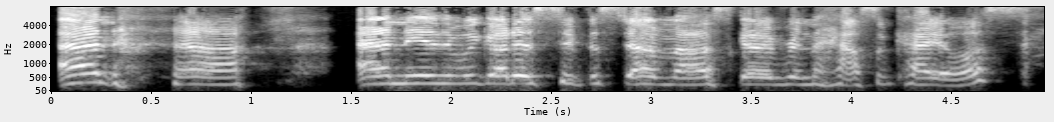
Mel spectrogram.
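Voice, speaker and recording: A woman hosting a casual group video chat, bantering playfully with a husky voice. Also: high voice, fairly even intonation, a little slow, bright, forceful tone. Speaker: host of an online variety show. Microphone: video call. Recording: video call audio.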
